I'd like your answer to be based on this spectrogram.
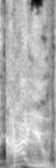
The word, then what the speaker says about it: Caillou: When have you ever heard of a silent L? – It's Caillou. That's how it's pronounced.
